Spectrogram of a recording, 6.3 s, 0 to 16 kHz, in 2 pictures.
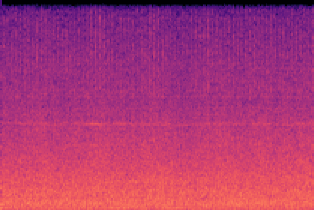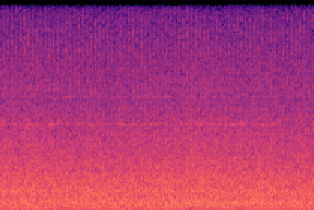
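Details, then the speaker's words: Curbside Craftsman mower 917.376655, Briggs Quantum 122T02 engine, after lowering the lift so fuel reaches the carb. Steady, even buzz with no stumbling or surging. Runs normally. "Beautiful. Okay, good. So the carb is running the engine pretty well."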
